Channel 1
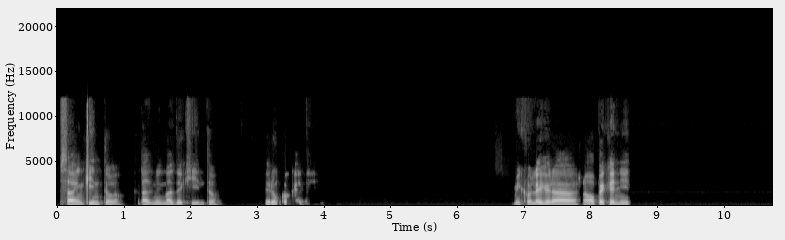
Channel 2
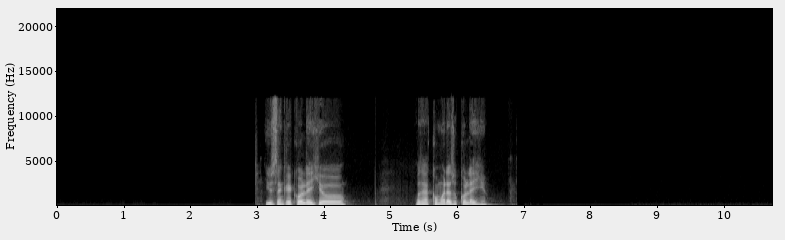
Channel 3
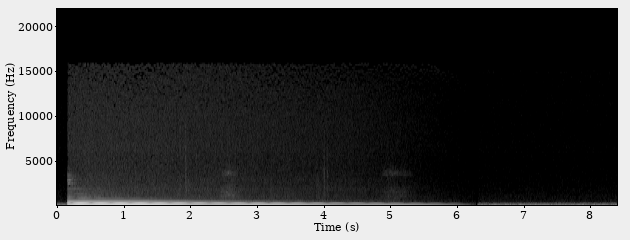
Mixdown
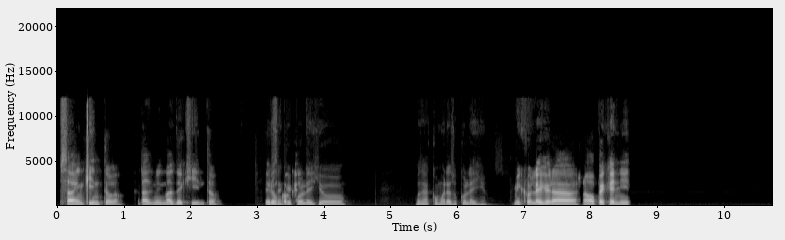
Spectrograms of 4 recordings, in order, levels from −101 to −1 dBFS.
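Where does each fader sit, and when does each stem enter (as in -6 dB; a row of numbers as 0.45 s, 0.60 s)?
-3.0 dB, -16.5 dB, mute; 0.00 s, 0.00 s, mute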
